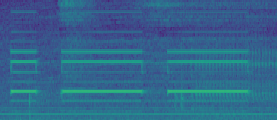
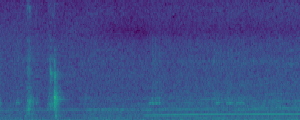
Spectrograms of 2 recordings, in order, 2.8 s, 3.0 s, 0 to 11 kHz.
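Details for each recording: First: 1997 Compaq Deskpro 2000 (AMD K6), first power-on in 16 years, CMOS battery dead: three long high beeps at power-on with blinking keyboard lights, a POST error; owner suspects RAM, possibly video or the dead battery. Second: 1997 Compaq Deskpro 2000 (AMD K6), first start in 16 years, after swapping in a known-good 256MB RAM stick: fan spins to a steady hum, faint clicks, no error beeps; powers up.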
